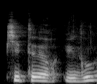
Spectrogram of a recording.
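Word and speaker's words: Pieter Hugo: vous qui onuront viné qu' on parlait de pietter Hugo alors pas Pieter pietter Hugo c'est important et pour une fois je sa prononcé son nom on va parler de deux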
